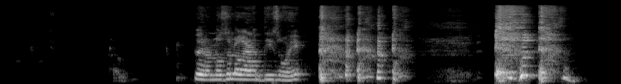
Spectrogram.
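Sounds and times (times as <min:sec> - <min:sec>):
speech: 0:01.2 - 0:03.3
person coughing harshly: 0:03.2 - 0:04.2, 0:05.0 - 0:05.8
faint breath: 0:04.2 - 0:04.8.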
